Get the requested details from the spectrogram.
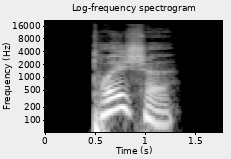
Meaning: inflection of täuschen: 1. first-person singular present 2. first/third-person singular subjunctive I 3. singular imperative
- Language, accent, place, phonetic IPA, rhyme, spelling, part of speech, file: German, Germany, Berlin, [ˈtɔɪ̯ʃə], -ɔɪ̯ʃə, täusche, verb, De-täusche.ogg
